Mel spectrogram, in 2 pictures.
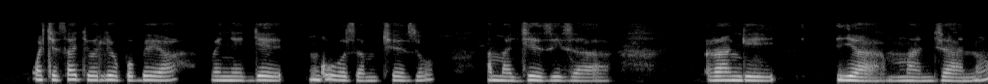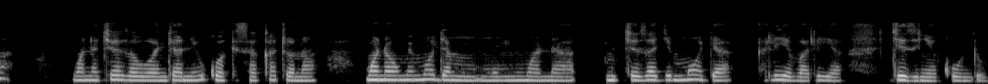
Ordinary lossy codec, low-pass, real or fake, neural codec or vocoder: Opus, 16 kbps; 7.2 kHz; real; none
